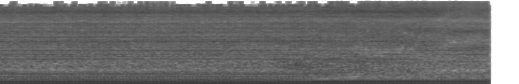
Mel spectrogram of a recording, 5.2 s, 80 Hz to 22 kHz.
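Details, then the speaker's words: Toro TimeCutter mower with Kawasaki FR691V twin, warm: fast steady beat with uneven skipping, cutting out and popping; once warm it runs fine about 10 minutes, then starts misfiring; cause not found. "well if you heard there my um lawn more started uh kind of skipping cutting out popping uh misf um and it only does it once it's warmed up it once it gets warm it'll run fine for about 10 minutes and then it'll start doing that"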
